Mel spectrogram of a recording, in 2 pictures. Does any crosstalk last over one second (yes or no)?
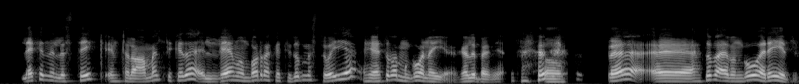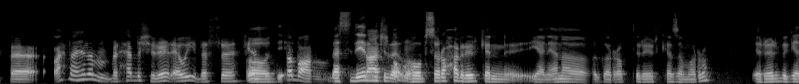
yes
